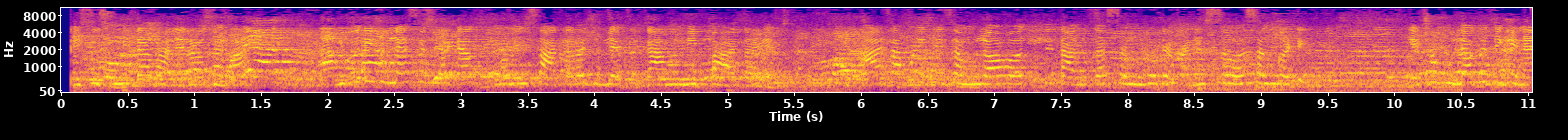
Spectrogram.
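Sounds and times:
woman talking: 0.1 - 11.0.

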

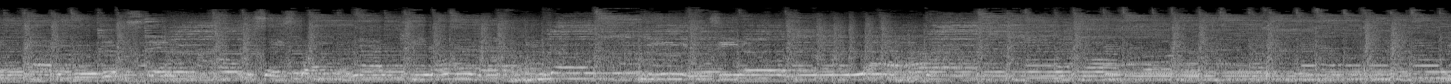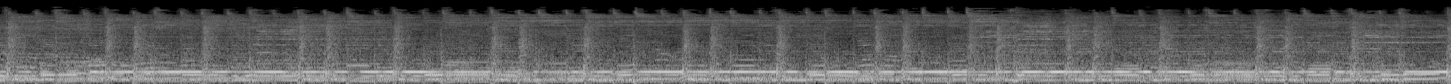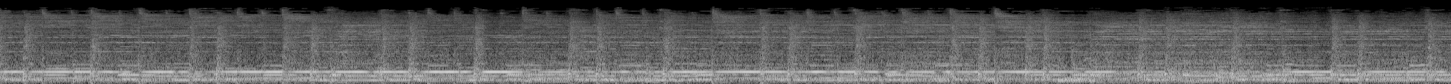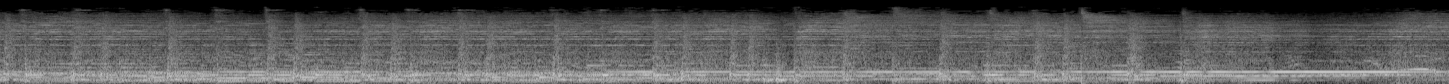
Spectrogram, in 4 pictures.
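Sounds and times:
acoustic guitars playing: 0.0 - 58.0
drum kit beat: 0.0 - 58.0.

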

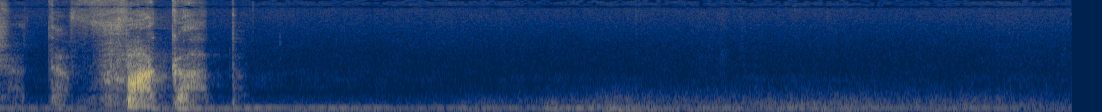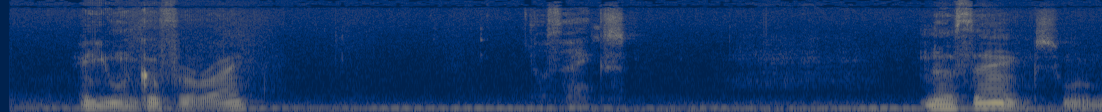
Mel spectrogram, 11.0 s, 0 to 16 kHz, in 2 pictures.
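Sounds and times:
faint steady hum: 0.0 - 11.0
low rumbling drone: 0.0 - 11.0.

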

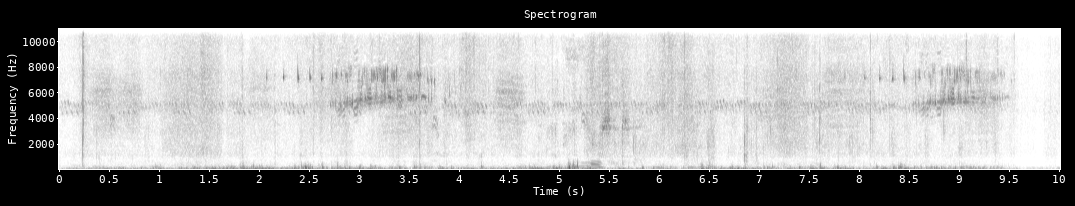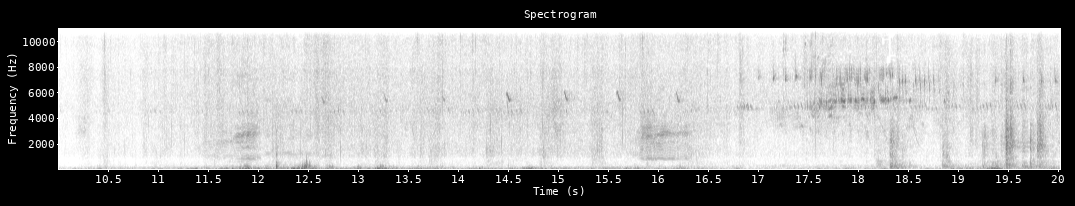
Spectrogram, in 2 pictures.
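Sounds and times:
wind rumbling on microphone: 0.0 - 20.0
sheep bleating: 11.5 - 12.3, 15.8 - 16.5.

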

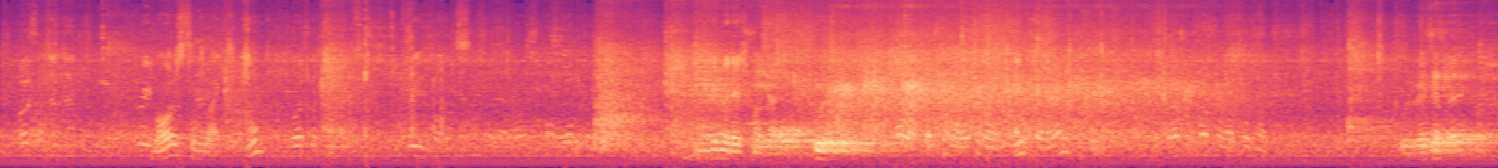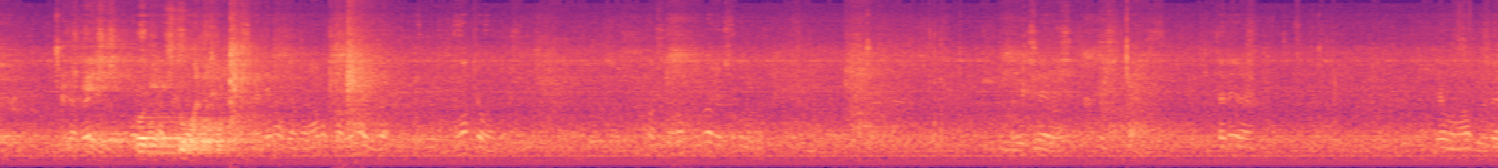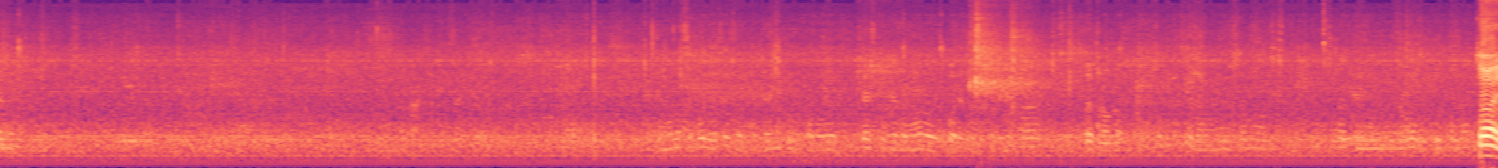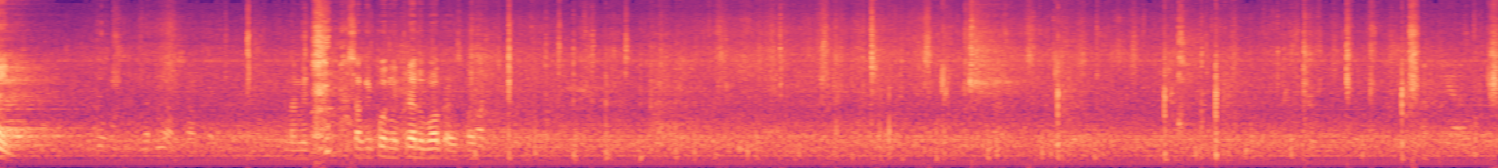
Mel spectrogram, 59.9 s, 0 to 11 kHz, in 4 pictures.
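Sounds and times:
indistinct voices talking: 7.5 - 12.8, 14.0 - 18.4.

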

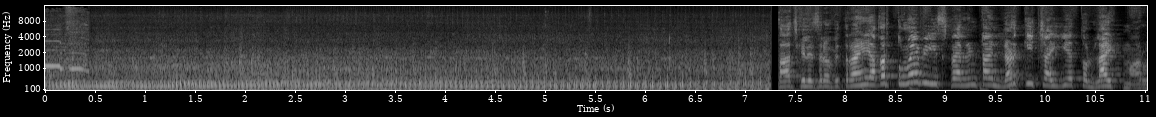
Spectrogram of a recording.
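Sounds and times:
motorcycle engine running: 0.0 - 7.3
background music: 7.4 - 11.0.

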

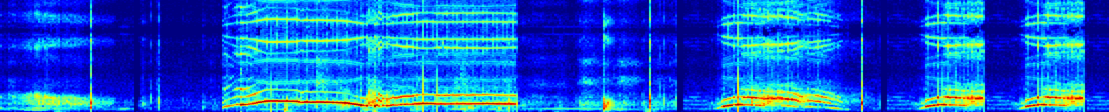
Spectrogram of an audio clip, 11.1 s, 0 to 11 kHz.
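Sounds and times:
high-pitched howling cry: 2.2 - 5.2, 7.2 - 8.5, 9.2 - 10.9.

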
